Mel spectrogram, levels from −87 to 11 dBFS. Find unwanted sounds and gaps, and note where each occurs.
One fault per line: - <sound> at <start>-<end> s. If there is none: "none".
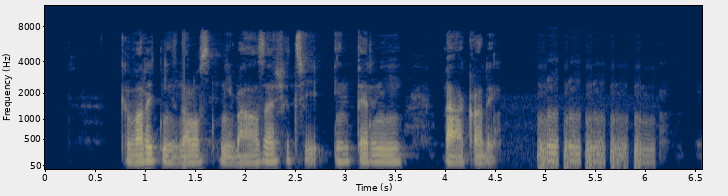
- laugh at 4.9-6.1 s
